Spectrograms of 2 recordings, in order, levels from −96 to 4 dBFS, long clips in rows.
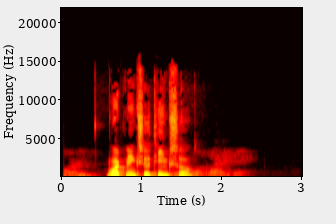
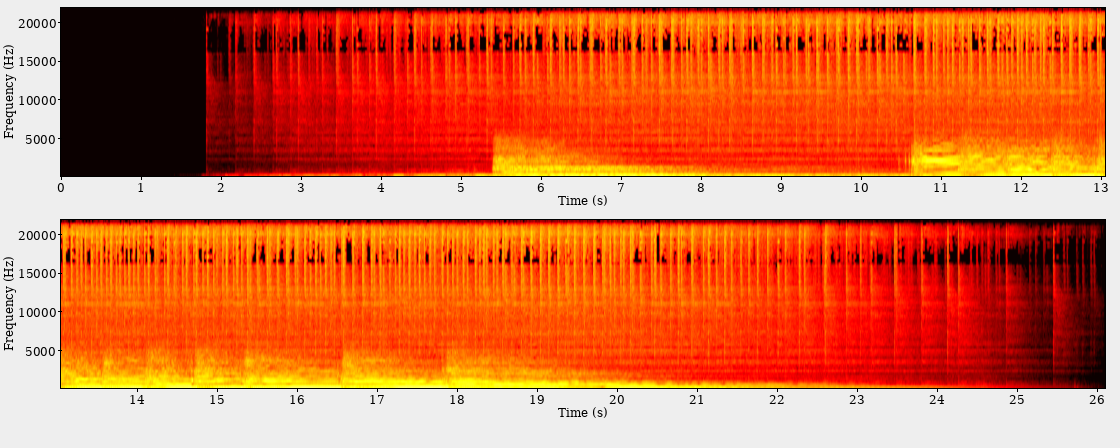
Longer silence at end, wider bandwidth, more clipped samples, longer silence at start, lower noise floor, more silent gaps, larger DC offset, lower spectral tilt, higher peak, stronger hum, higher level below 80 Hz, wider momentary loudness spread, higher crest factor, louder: second, 1.05 s vs 1.8 s; second, 15 kHz vs over 20 kHz; neither; second, 0.2 s vs 2.7 s; second, -85 dBFS vs under -90 dBFS; neither; neither; about the same, -5.5 dB/octave vs -5 dB/octave; second, -6 dBFS vs -2 dBFS; neither; second, -62 dBFS vs -46 dBFS; about the same, 16 LU vs 18 LU; about the same, 22 dB vs 18 dB; second, -25 LUFS vs -18 LUFS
